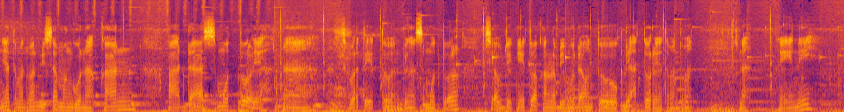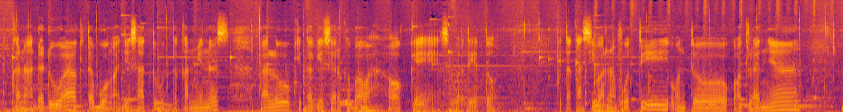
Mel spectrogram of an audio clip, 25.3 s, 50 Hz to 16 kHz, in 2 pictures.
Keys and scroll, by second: 14.9 -, 21.4 d, 23.9 z.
